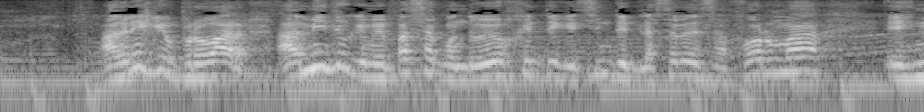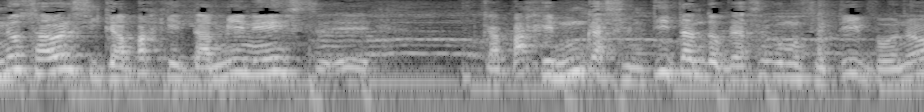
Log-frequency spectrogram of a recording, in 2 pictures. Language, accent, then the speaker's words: Spanish; Uruguay; Somos uruguayos, ¿no? De arranque.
